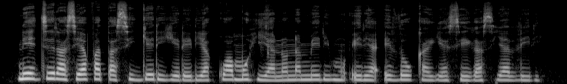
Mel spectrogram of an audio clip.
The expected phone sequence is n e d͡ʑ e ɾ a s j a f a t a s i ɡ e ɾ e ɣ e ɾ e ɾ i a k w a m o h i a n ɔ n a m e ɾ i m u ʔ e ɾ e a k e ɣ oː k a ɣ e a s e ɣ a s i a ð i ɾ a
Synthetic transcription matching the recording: n e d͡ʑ e ɾ a s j a f a t a s i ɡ e ɾ i ɣ e ɾ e ɾ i a k w a m o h i a n ɔ n a m e ɾ i m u ʔ e ɾ e a ʔ e ð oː k a ɣ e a s e ɣ a s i a ð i ɾ i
